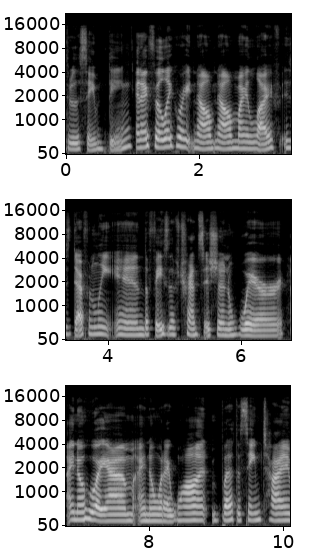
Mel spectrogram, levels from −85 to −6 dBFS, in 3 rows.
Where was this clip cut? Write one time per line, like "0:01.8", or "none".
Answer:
0:02.2
0:06.7

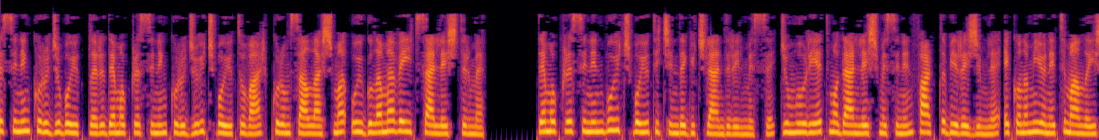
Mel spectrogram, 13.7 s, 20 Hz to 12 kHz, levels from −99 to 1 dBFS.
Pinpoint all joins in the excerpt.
none

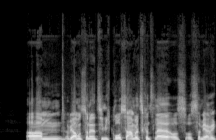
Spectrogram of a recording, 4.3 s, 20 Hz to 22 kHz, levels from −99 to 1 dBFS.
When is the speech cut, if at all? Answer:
none

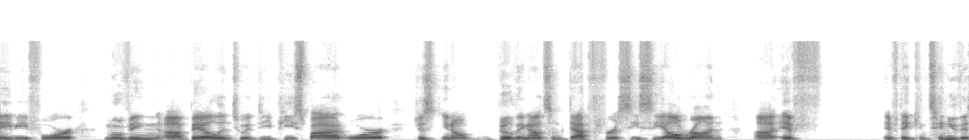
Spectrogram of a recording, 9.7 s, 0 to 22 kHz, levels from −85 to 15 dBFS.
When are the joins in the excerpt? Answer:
none

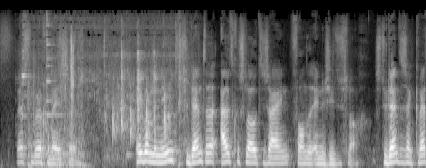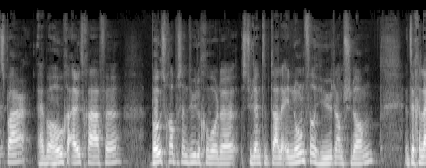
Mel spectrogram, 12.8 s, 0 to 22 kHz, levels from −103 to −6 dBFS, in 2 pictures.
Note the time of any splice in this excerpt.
0:02.7

